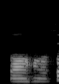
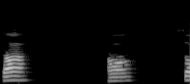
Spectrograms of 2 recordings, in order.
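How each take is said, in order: First: Said in the usual way. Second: Very slow, each syllable held apart. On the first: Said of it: "इसको बस मिला के पढ़ना है". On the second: Shown as a demonstration. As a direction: sound it out piece by piece for a learner. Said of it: "छोटा सा letter पढ़ लेना".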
